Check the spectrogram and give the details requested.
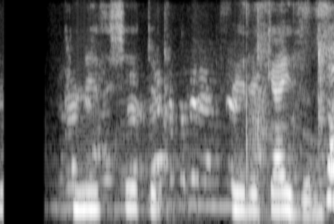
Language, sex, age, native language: Icelandic, female, 10, Icelandic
